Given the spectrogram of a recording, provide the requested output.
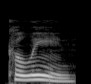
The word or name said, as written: cailene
